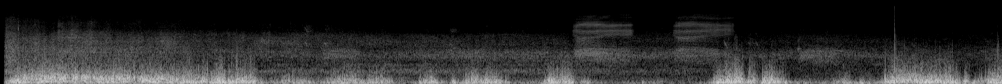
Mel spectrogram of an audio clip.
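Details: Rook, Corvus frugilegus, at a bird feeding spot in Busko-Zdrój, Poland: harsh low cawing in loud bursts at the start and end, with quieter rough calls between and a brief higher noise burst in the middle.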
